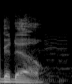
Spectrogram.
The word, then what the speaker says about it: Gadot: Gal Gadot. – Gal Gadot. – It's got a T at the end, but the T is silent.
